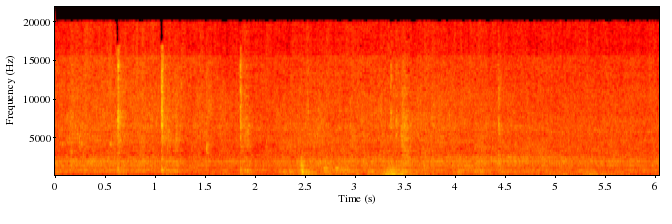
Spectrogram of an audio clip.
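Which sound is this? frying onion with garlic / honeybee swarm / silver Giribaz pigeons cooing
frying onion with garlic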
